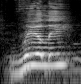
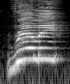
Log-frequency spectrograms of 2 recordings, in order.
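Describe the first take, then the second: First: Moderately raised incredulous question; reproachful, less explosive challenge; contained disbelief. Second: Loud, high, incredulous question; sharply raised, scandalized challenge; outraged disbelief. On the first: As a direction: press the point with restrained indignation. Repeats the question, more contained. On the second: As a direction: burst out in indignant disbelief. Outraged at children shooting each other. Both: Real, not acted.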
